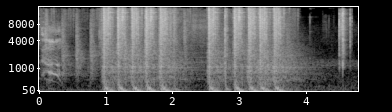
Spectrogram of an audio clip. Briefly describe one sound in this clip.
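A pistol fires in rapid bursts of loud shots in an echoing room.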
